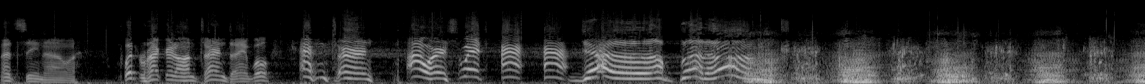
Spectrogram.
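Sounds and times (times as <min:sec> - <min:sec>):
speech: 0:00.1 - 0:08.8
washing machine running with a low churning rumble: 0:07.3 - 0:11.4.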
